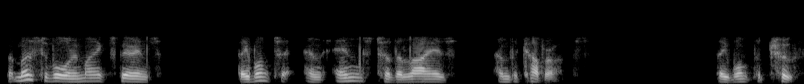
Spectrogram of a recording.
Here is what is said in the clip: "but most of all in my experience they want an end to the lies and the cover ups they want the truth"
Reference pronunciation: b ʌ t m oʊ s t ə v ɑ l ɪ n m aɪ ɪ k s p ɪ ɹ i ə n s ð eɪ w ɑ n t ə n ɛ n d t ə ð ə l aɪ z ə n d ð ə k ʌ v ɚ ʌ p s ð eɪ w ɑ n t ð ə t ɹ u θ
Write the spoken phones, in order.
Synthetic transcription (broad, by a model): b ʌ t m oʊ s t ə v ɑ l ɪ n m aɪ ɪ k s p ɪ ɹ i ə n s ð eɪ w ɑ n t ə n ɛ n t ə ð ə l aɪ z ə n ð ə k ʌ v ɚ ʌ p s ð eɪ w ɑ n ð ə t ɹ u θ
